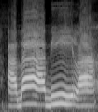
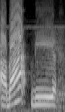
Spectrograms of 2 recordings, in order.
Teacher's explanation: Kagak boleh dibaca ababila kalau berhenti. Harus dibaca ababil. Karena dia hukumnya mad arid lis sukun.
